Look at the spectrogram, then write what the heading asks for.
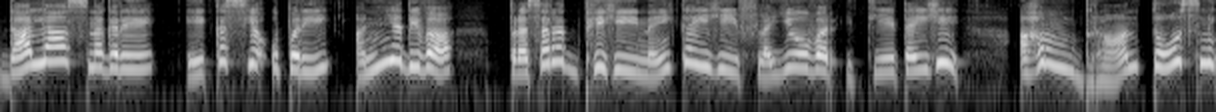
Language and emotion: Sanskrit, surprised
